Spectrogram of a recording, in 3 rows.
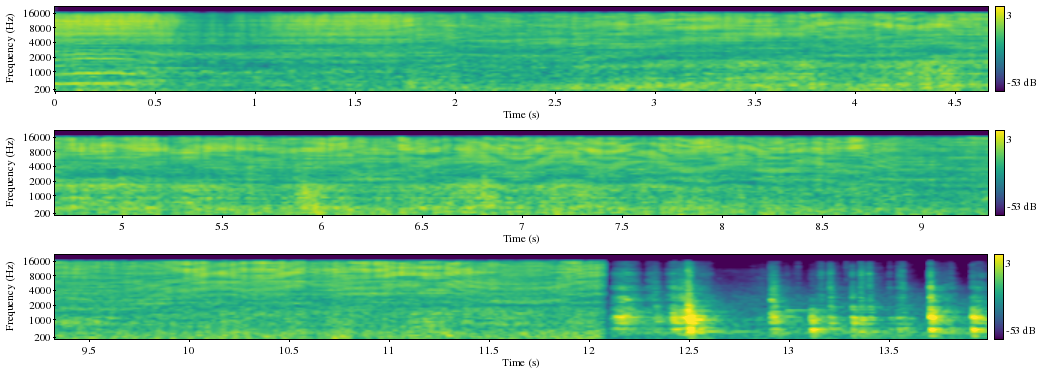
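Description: Oxy-acetylene torch flame hissing steadily while it heats a soldered joint on an oil pan, after a brief louder rush at the start. The hiss cuts off suddenly about 12 seconds in, followed by a few light clicks and knocks.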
